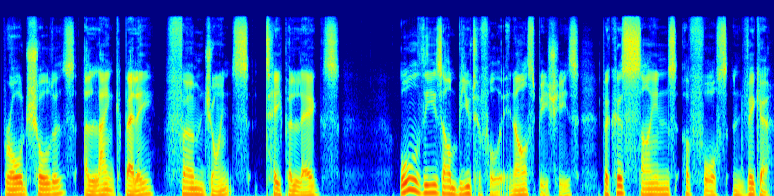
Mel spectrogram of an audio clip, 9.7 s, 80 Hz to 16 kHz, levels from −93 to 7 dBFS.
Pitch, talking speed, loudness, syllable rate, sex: 105 Hz, 135 wpm, -20 LUFS, 4.2 syllables/s, male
